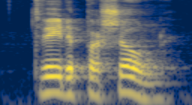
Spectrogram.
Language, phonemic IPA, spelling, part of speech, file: Dutch, /ˈtwedəpɛrˌson/, tweede persoon, noun, Nl-tweede persoon.ogg
- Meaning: second person (the form of a verb used when the subject of a sentence is the audience)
